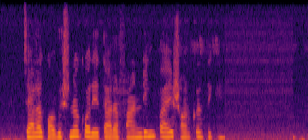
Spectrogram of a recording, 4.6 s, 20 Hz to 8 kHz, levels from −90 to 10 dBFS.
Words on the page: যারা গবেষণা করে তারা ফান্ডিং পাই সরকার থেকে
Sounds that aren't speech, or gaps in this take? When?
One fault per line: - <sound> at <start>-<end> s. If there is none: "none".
none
